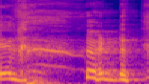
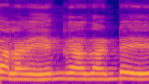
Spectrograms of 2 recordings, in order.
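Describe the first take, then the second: First: Laughing. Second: Said in the usual way. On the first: Retold or imitated. Gangavva's reply retold with laughter. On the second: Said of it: "పేరు చెప్పమంటే చెప్పొచ్చు".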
